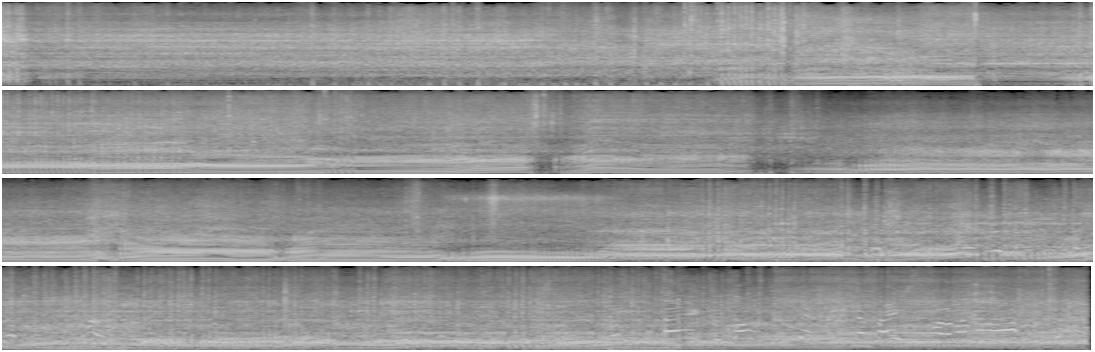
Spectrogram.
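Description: Dirt bike engines revving up and down at low speed, the pitch rising and falling with each blip of the throttle. The engine note drops away briefly about twelve seconds in and again about two seconds later.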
